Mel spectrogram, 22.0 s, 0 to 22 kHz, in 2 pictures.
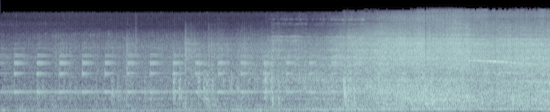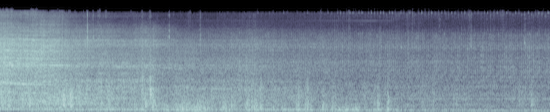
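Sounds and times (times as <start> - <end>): train wheels on rails: 0.0 - 22.0.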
